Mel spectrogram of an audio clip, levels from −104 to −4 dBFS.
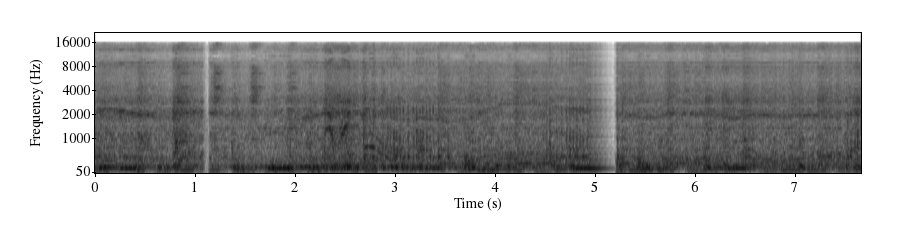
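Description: At 1.07 s a burst of packet loss begins and runs to 1.15 s. A short run of audio never reached the player in time. The receiver fills the hole by stretching the last sound for about 60 ms. That fill fades as it goes, giving a brief held buzz or hiss. Playback then resumes. About 60 ms of the original sound is skipped, so the join jumps ahead.

From 4.95 s to 5.23 s the sound breaks again, for much longer. A stretched, fading tail carries on for about 250 ms. It lasts the whole gap and never drops to silence. When the audio returns, about 240 ms of it is gone. The likely cause is a long network dropout, with nothing arriving for over a quarter of a second.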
